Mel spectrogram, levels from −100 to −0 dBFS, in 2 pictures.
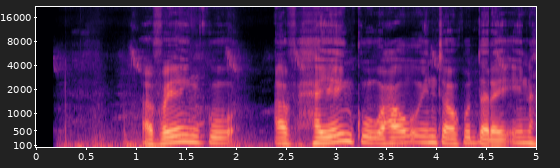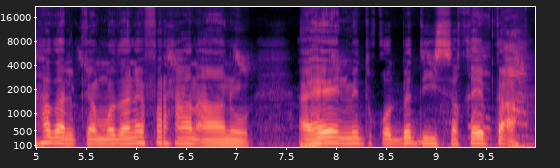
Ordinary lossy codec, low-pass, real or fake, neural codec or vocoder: none; none; real; none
